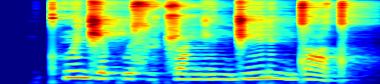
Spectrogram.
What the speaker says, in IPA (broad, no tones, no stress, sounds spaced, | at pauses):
kʷʰ ɛ̃ d͡ʒ a kʷ ɑ s o̤ ʈ͡ʂ ɑ ŋ ʒ ĩ ŋ d͡ʒ ĩ ɾ ĩ ŋ d ɑ d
